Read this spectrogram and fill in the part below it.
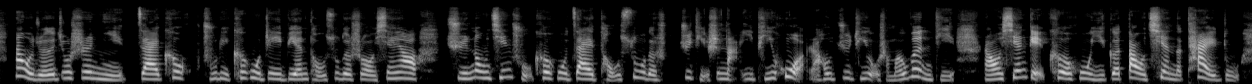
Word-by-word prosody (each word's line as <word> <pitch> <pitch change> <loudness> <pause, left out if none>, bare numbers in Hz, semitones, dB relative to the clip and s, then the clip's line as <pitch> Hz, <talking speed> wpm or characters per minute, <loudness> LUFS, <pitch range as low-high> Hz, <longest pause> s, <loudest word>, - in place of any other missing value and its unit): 那 385 -1 +7
我 - - +3
觉 220 -1 0
得 230 - +3
就 285 +5 -5
是 295 +1 -1
你 230 -6 -5
在 245 -2 +6
客 305 +5 -2
户 295 - -28
处 260 - -6
理 265 -2 -7
客 295 - -4
户 290 -2 -3
这 260 - -5
一 250 - -1
边 240 +2 +1
投 210 -4 -9
诉 245 +6 -6
的 250 -2 0
时 230 - -5
候， 220 -2 -2
先 270 +7 +1
要 275 -3 +5 0.3
去 265 -1 -1
弄 295 0 -1
清 325 +5 +1
楚 395 +3 -7
客 290 -6 0
户 275 -2 -5
在 240 +1 +4
投 205 -3 -8
诉 290 +6 -3
的 230 -3 -3
是 200 - -9
具 310 -2 -4
体 290 - -10
是 265 - +2
哪 255 - -3
一 245 +1 -12
批 260 +4 -5
货， 355 +5 +1
然 - - -6
后 255 +1 -5
具 290 +5 -9
体 270 +1 -7
有 - - -6
什 - - -8
么 200 - -5
问 310 -3 0
题， 200 -2 -10 0.3
然 225 -1 +4
后 240 - +4
先 320 +6 +4
给 - - +6
客 285 -9 +1
户 275 0 -4
一 220 -1 -8
个 250 +3 -1
道 270 -1 +6
歉 265 +3 +4
的 215 - -6
态 210 - +5
度。 210 -1 -13
255 Hz, 305 characters per minute, -21 LUFS, 230-290 Hz, 0.3 s, 那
